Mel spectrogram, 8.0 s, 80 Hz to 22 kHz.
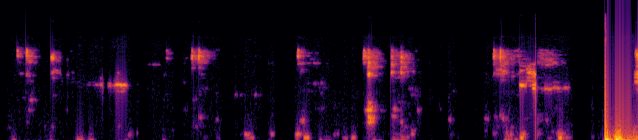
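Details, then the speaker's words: Third heart sound (S3); soft low heart sounds with a faint extra low thud after S2. In young people normal; in adults suggests raised ventricular filling pressure. "se escucha claramente el tercer ruido cardíaco"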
